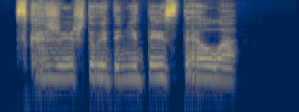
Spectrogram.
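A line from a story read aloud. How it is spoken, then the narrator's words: Hoarse rasp. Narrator (Russian): прохрипел он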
